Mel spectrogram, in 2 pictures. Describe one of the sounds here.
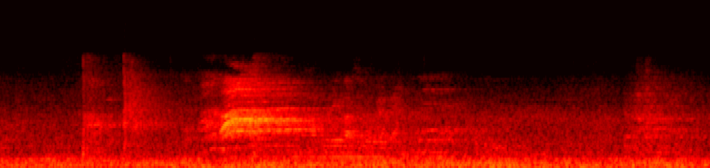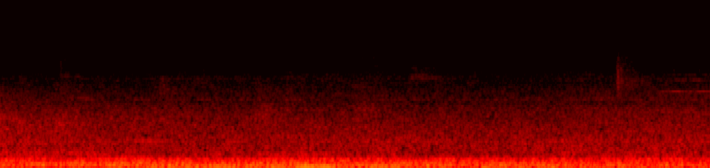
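Tennis balls are struck with rackets in a large, echoing hall.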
